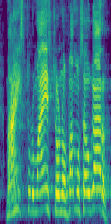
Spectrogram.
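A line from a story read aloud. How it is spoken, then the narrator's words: Group shouting. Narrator (Spanish): gritaron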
